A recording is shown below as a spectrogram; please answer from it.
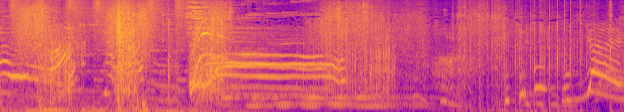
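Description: Cartoon soundtrack: music mixed with high, sliding, wordless cartoon voices, with a long held note a couple of seconds in and quieter, scattered sounds towards the end.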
